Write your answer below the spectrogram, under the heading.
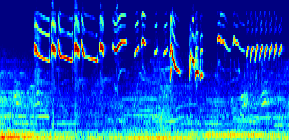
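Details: Orange-headed thrush reacting to a lure sound with rich, varied high song: looping whistled slurs, downward sweeps, and a closing rapid stutter of repeated notes, delivered almost without pause.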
